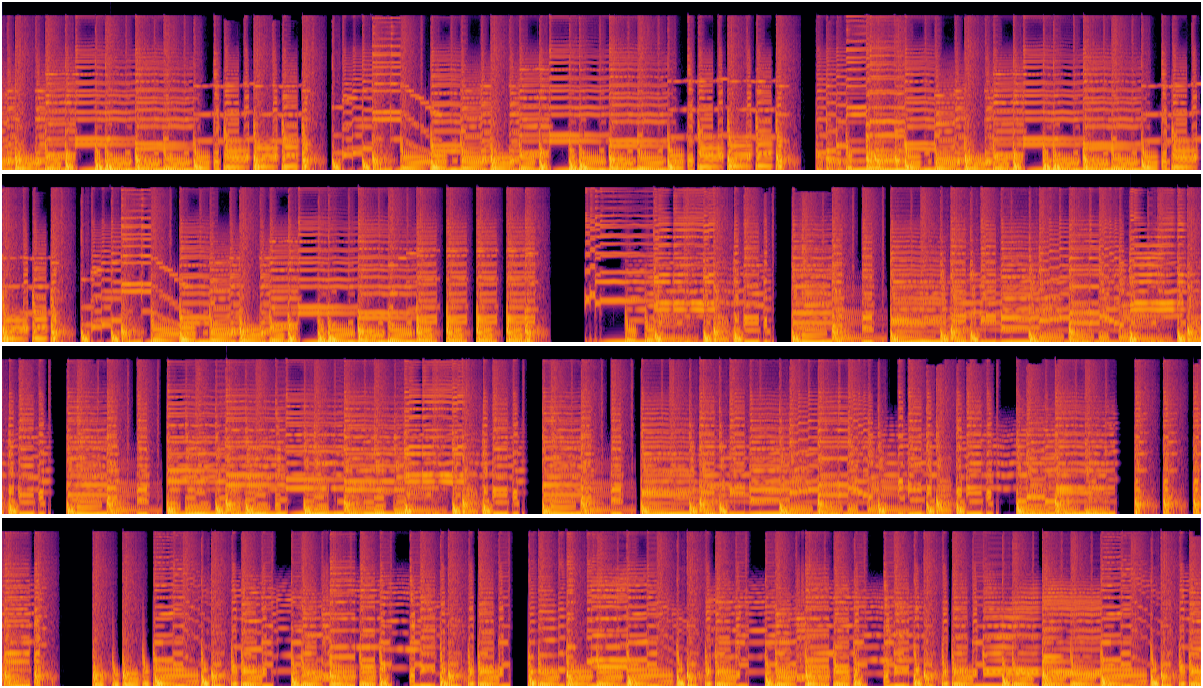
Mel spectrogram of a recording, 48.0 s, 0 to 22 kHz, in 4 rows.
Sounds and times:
Theme music: 3.8 - 12.4, 41.3 - 47.9.

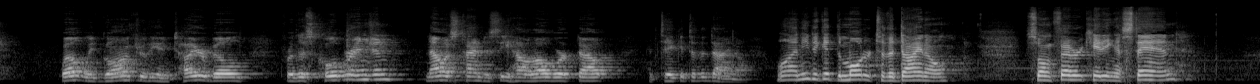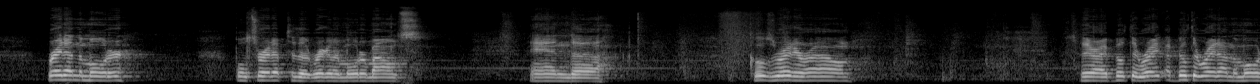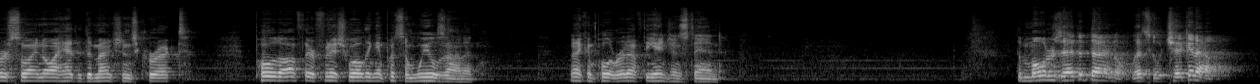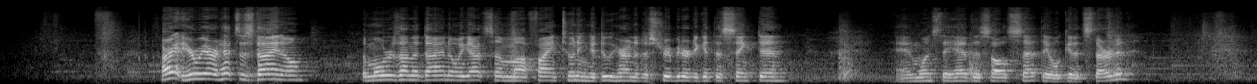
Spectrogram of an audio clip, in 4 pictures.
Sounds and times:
Speech: 0.6 - 9.6, 10.3 - 12.0, 13.1 - 14.1, 15.0 - 16.9, 17.9 - 18.8, 20.1 - 21.2, 23.4 - 27.2, 27.8 - 30.1, 30.9 - 32.5, 35.4 - 37.6, 39.3 - 45.7, 46.7 - 49.3.

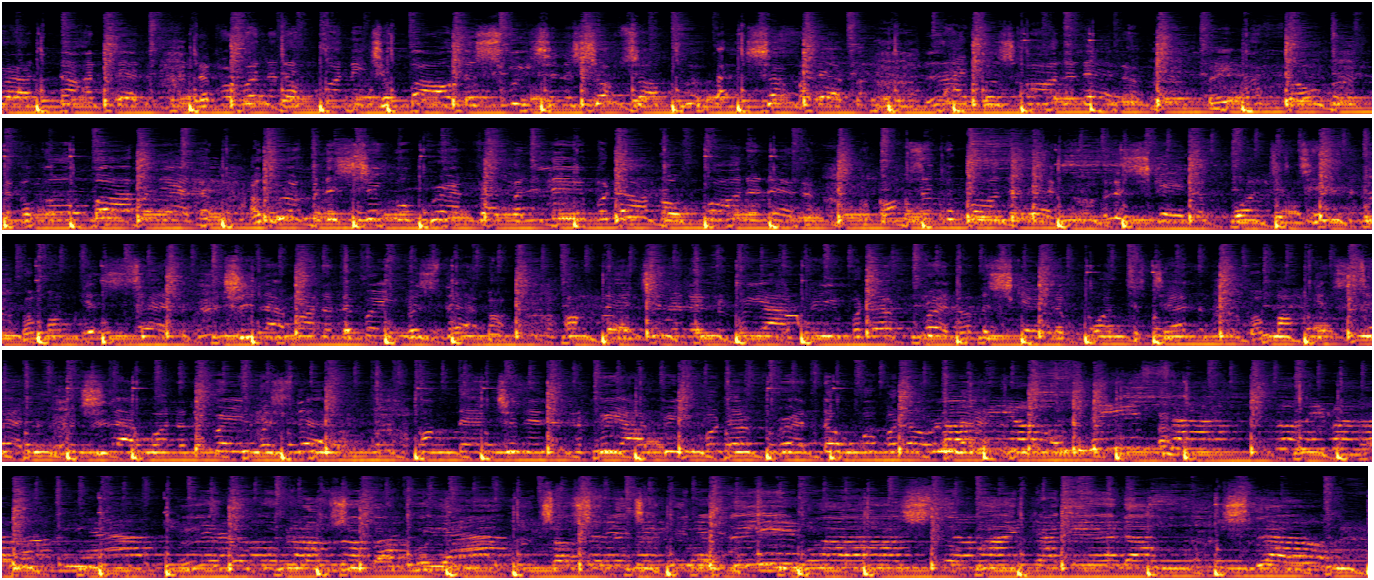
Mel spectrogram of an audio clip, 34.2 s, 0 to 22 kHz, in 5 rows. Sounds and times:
Funk: 0.0 - 34.2
Singing: 0.0 - 34.2.

